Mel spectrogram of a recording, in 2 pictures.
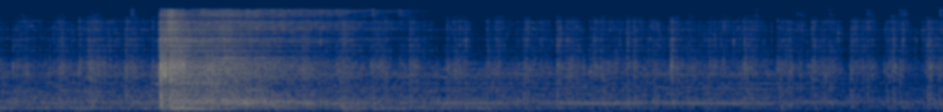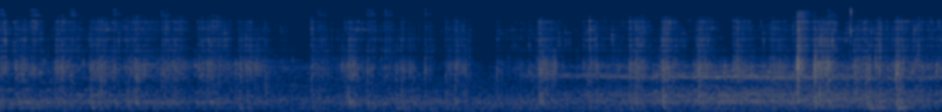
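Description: Heavy footsteps crunch over rubble and gravel.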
